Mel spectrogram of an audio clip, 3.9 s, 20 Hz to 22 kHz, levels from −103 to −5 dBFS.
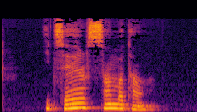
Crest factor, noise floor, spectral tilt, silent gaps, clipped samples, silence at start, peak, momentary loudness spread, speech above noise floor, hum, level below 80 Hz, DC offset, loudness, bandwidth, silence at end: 18 dB; -70 dBFS; -4 dB/octave; none; under 0.1%; 0.9 s; -4 dBFS; 16 LU; 50 dB; none; -62 dBFS; under 0.1%; -19 LUFS; 11.5 kHz; 0.9 s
